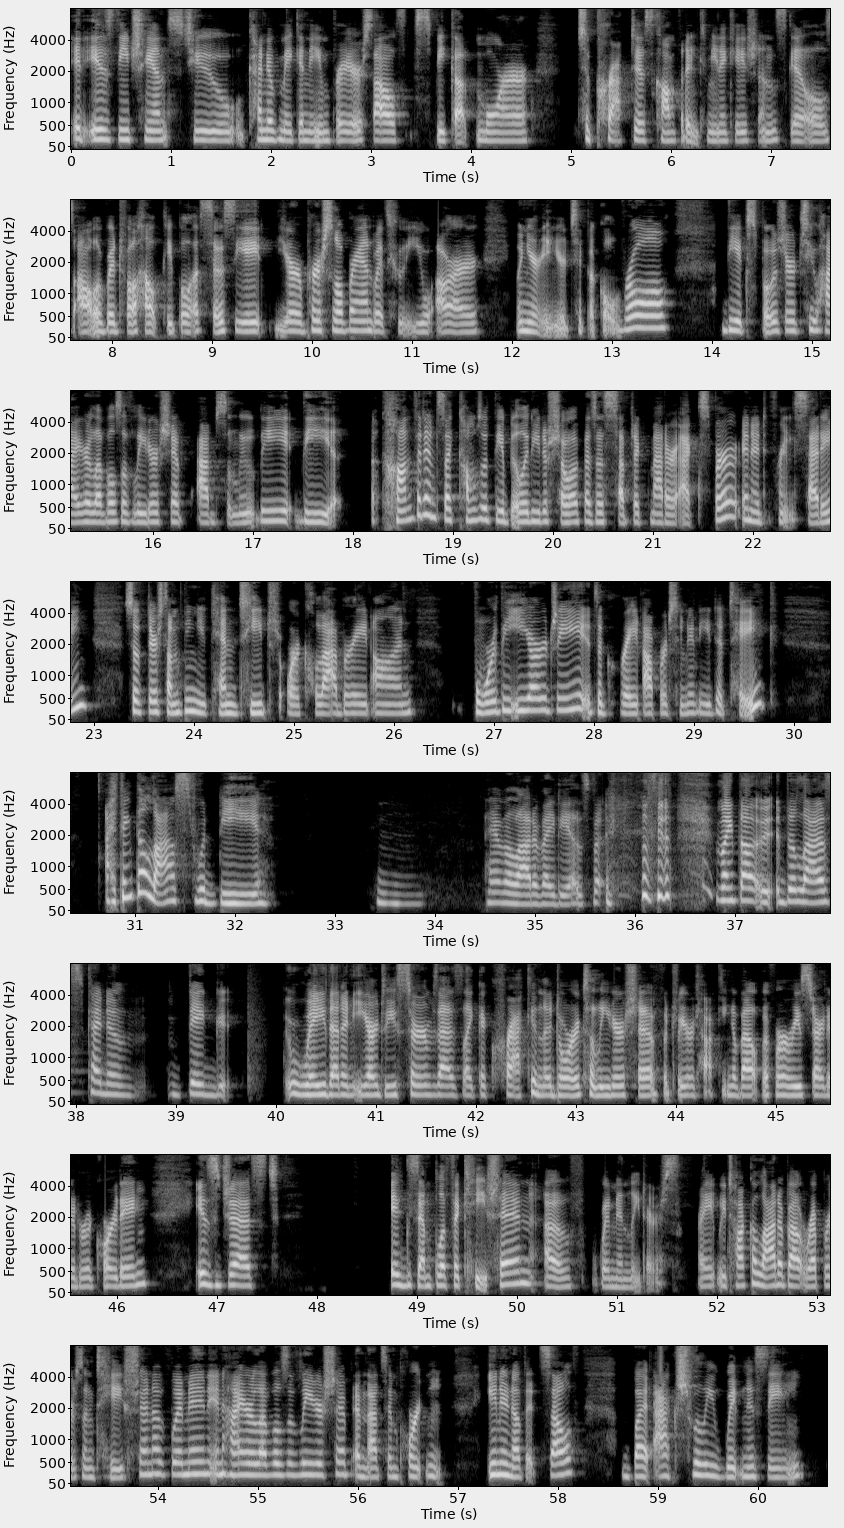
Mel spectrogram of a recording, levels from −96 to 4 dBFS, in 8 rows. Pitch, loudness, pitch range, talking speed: 205 Hz, -19 LUFS, 195-235 Hz, 155 wpm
